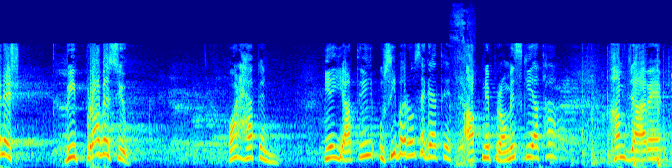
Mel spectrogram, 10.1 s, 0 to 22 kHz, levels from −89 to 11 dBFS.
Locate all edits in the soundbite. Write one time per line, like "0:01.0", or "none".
0:06.9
